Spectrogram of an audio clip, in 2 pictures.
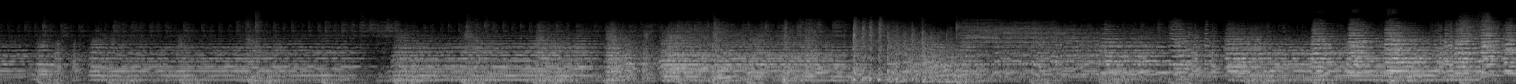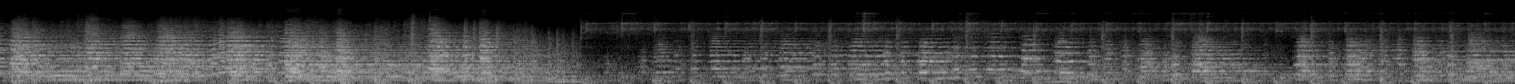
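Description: A full brass band of cornets, horns, euphoniums, trombones and tubas playing a lively piece, growing loud through the middle and then dropping back to a quieter passage about two thirds of the way through.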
